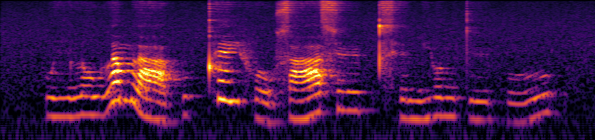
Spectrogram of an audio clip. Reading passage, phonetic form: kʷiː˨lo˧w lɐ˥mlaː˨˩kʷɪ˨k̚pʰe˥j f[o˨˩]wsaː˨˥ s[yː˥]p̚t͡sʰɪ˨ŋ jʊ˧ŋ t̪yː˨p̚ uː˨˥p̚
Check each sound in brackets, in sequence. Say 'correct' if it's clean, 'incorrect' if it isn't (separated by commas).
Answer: correct, incorrect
